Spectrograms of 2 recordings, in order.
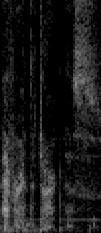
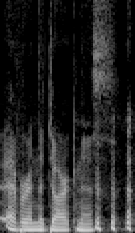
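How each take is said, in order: First: The phrase is whispered very quietly. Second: The phrase is spoken aloud in normal voice. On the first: "I'm whispering" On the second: "before they say it loud enough for our audience to hear them"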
